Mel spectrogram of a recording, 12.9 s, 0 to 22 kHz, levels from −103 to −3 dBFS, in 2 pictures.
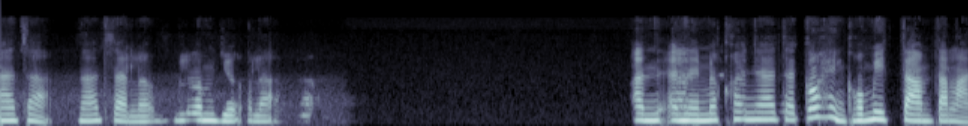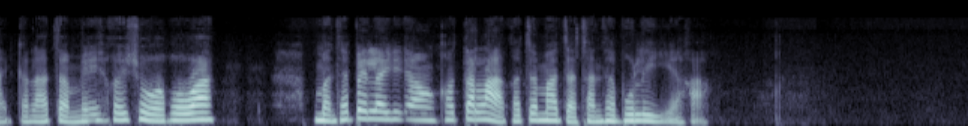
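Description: A far-end echo canceller likely let loudspeaker pickup through, causing echo leak: faint delayed copies of the speech at 0.12–0.16, 0.33–0.74, 1.05–1.22 and 1.44–1.48 s (346 ms late, about 35 dB down), then louder at 1.86–2.32, 4.5–4.62 and 5.2–5.34 s (270 ms late, about 10 to 20 dB down).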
